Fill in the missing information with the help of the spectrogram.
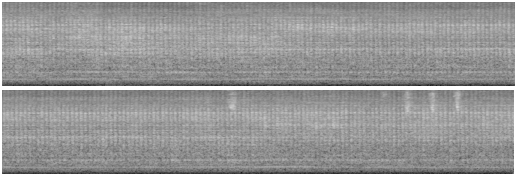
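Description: Metal lathe running with its chuck spinning: a steady machine hum made of several steady tones. A few faint clicks come near the end.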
